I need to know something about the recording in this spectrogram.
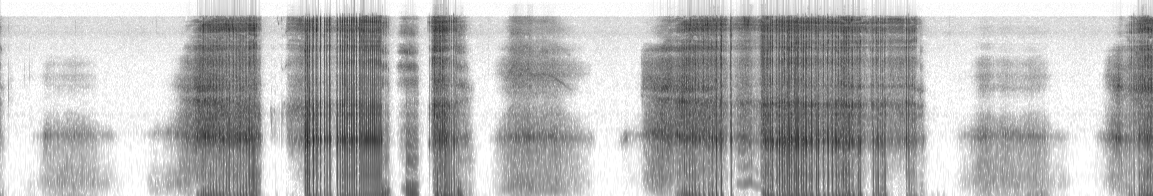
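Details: Loud, rough, open-mouthed snores on each breath in, with gasps and snorts between them as a partner holds the sleeper's nose shut three times; the sleeper wakes on the third time.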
